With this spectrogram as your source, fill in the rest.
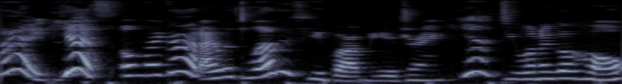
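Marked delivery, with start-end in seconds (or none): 0.0-2.2 bright, high, put-on polite customer-service voice. Showing the voice not used with familiar people; high 'up here' voice. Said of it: "I'm not going to, like, be like".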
